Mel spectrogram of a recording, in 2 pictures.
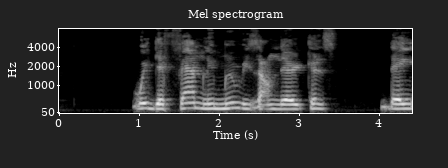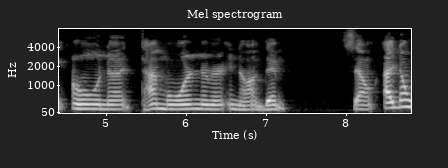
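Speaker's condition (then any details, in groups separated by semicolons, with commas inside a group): Cerebral palsy; fine motor impairment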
